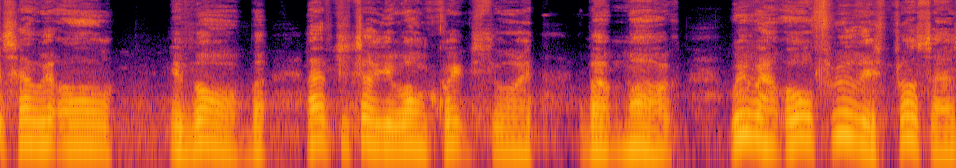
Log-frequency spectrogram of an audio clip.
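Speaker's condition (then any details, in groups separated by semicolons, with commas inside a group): Partial glossectomy for tongue cancer; left tongue removed, reconstructed, 17.5-hour surgery, 6 weeks radiation; about 13 years after surgery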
